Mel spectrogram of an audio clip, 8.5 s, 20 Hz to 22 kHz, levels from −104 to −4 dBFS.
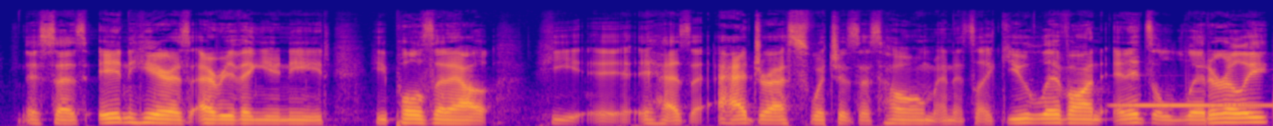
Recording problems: household noises; loud; from 2 s on; 7 dB below the speech

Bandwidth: 15.5 kHz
